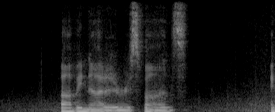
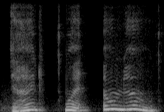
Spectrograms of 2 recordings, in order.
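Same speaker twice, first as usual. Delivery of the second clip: shocked; 11 semitones higher, slower than usual. Acted. Shocked guests react.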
